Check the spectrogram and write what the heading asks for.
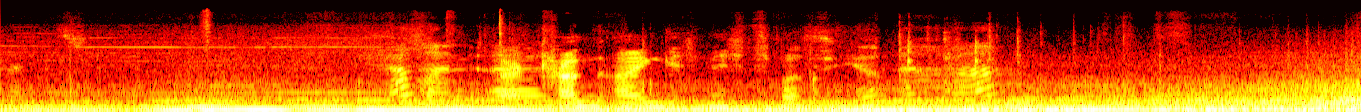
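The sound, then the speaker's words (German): A car built in Saarlouis rumbles steadily and revs up loudly near the start on a test track, staying prominent throughout while people talk briefly over it from inside or beside the vehicle. “Aber Sie sehen, dieses Auto macht eigentlich alles mit.”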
